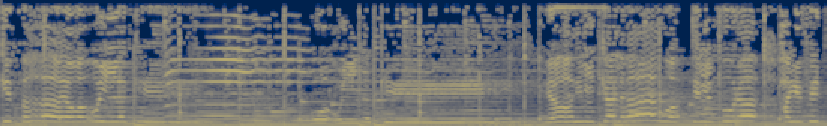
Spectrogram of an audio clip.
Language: Arabic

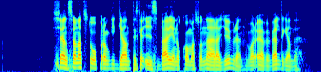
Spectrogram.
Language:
Swedish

